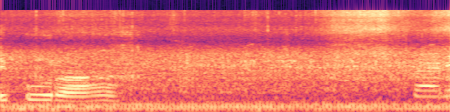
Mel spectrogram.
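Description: A boy's voice speaks a short phrase at the very start over a steady low rumble that carries on unchanged.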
